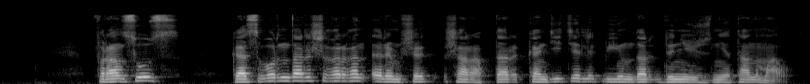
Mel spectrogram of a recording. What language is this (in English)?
Kazakh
